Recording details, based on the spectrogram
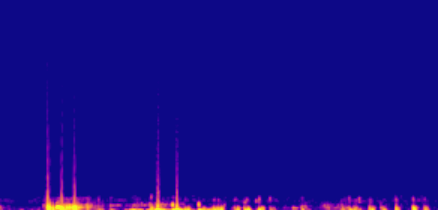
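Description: Loud bubbling gurgles and rapid popping rumbles; active stomach growling during digestion, a normal finding.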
